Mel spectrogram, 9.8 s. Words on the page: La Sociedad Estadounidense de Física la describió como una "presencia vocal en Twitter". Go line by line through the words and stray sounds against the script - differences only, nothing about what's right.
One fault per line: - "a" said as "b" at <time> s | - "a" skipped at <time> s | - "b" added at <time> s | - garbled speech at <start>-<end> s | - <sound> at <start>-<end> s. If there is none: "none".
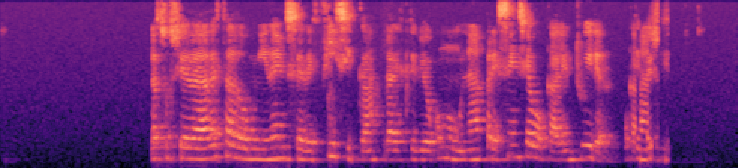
- garbled speech at 8.3-8.9 s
